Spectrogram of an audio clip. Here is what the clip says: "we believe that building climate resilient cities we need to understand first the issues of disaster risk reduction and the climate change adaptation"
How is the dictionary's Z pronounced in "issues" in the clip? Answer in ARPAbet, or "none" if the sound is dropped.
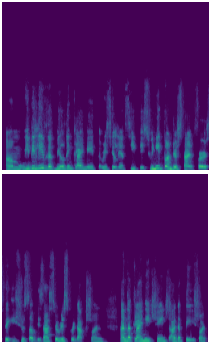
S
